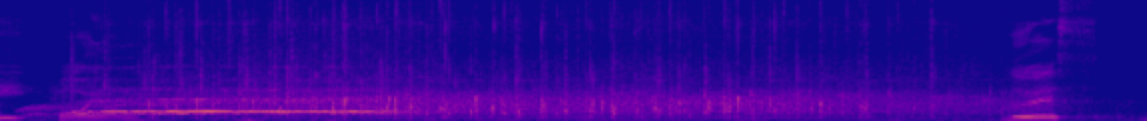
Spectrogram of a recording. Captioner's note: audience cheering and applauding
